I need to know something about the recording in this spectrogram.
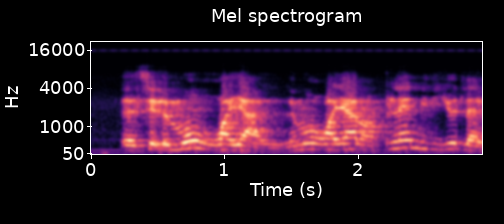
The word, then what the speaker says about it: Mont Royal: Le Mont Royal en plein milieu de la ville avec une croix.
